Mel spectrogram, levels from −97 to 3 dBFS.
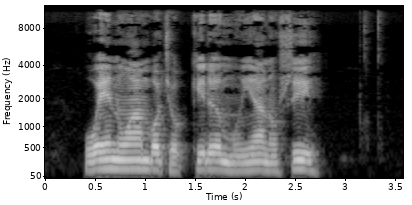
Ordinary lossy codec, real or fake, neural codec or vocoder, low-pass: MP3, 96 kbps; real; none; 10.8 kHz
